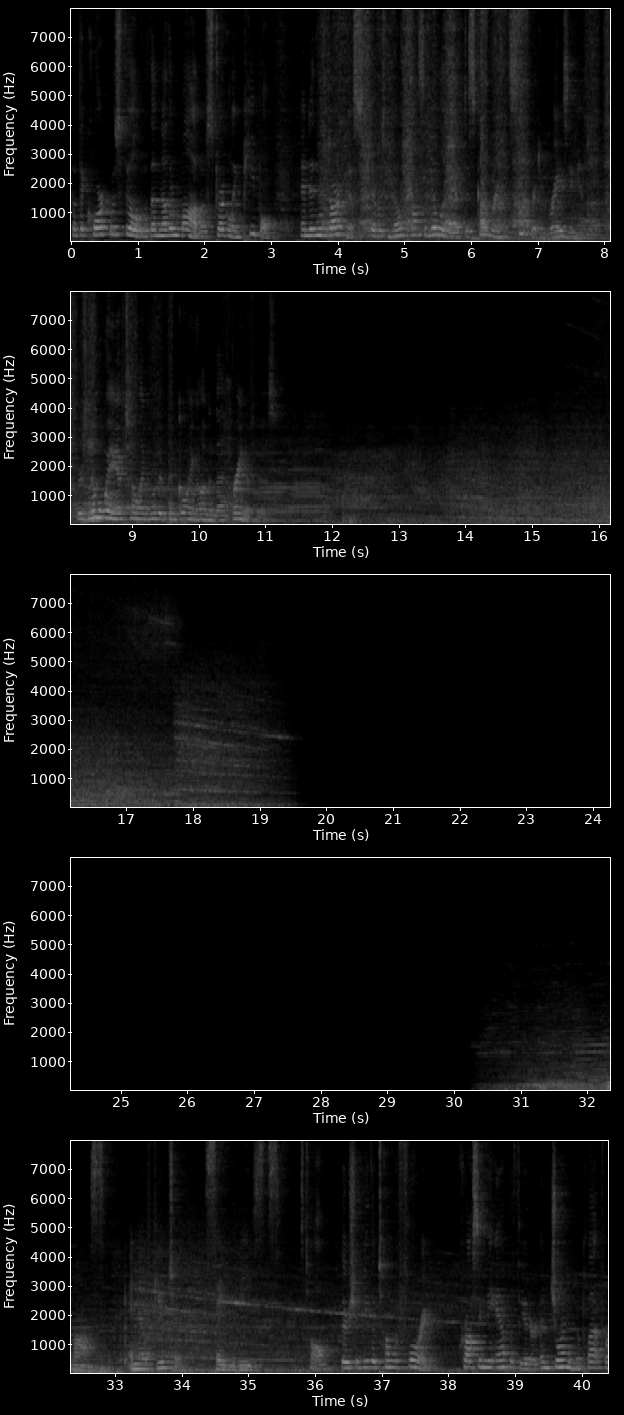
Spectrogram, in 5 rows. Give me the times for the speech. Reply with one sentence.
The speech can be heard from 0.0 to 11.2 s and from 32.2 to 40.3 s.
